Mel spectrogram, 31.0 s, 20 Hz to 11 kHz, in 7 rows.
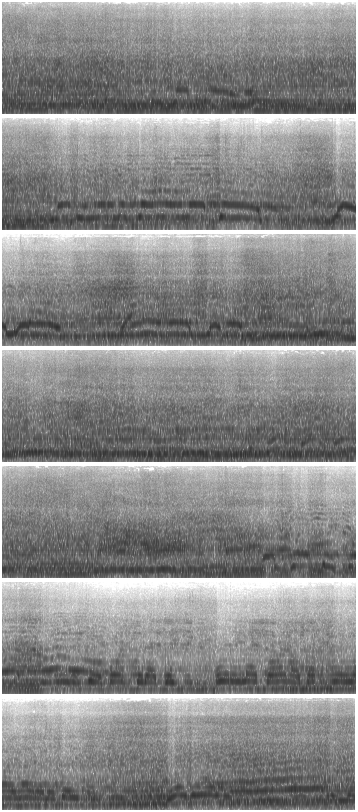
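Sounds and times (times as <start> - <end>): race car engines revving: 0.0 - 30.9.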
